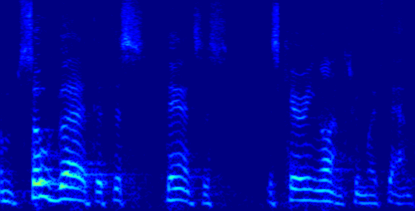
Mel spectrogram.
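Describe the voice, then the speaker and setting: A man's fairly high pitch, somewhat breathy, with a dark, mellow tone and ordinary pitch variation. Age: 60s. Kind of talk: storytelling introduction at a performance.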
